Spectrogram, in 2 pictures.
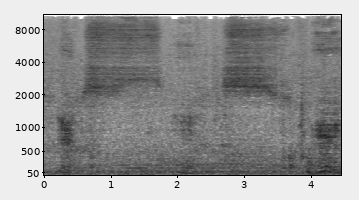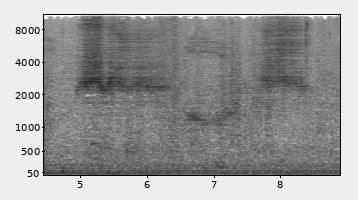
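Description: A person snoring in a slow, steady rhythm: four breathy, rasping bursts spaced a couple of seconds apart, each a hissy rush of air with a low rumble underneath, moderately loud.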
